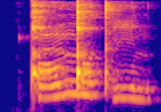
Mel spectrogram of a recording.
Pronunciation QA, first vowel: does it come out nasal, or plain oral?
nasal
